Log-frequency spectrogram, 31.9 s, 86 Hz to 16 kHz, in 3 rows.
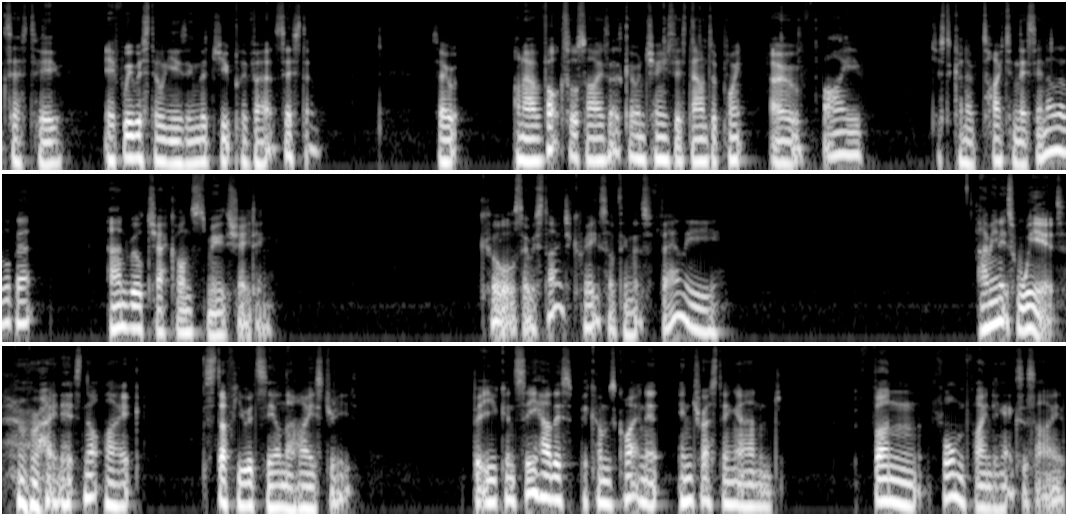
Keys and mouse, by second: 2.0-3.4 middle drag, 5.7-9.7 drag, 10.3-11.4 middle drag, 14.5-15.7 middle drag, 15.8 middle drag, 16.3 shift+middle drag, 16.5-20.5 middle drag, 21.1 middle drag, 21.4 shift+middle drag, 23.5-24.1 middle drag, 24.5 r.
